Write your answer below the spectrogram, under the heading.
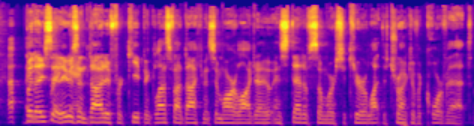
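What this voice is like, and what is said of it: South Georgia Southern accent. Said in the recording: “With your accent ... How do we say it down in South Georgia?”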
